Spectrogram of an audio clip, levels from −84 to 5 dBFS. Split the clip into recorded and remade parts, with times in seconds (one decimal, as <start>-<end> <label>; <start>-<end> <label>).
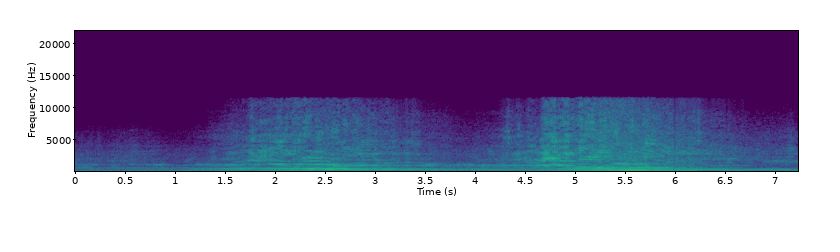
0.0-7.2 recorded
